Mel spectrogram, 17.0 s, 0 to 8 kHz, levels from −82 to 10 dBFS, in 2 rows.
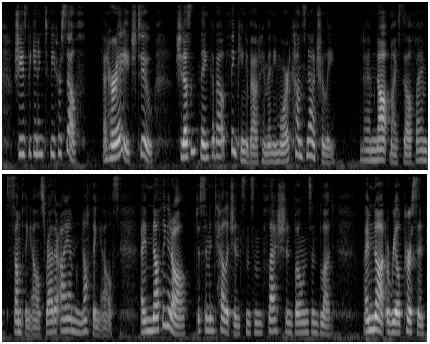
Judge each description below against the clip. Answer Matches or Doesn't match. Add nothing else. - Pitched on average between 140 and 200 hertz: Matches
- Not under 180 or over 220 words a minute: Matches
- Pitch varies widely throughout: Matches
